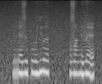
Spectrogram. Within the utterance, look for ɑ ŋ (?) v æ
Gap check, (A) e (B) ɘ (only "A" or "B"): A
